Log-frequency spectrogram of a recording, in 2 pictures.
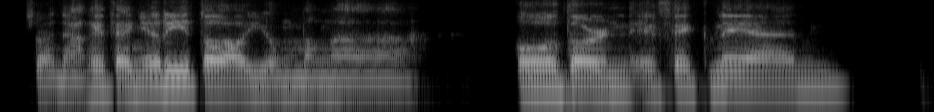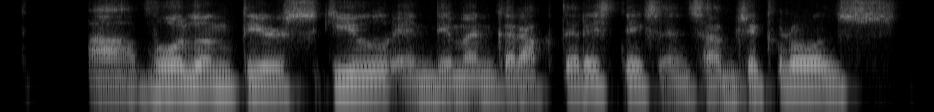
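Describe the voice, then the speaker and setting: A man's voice: medium pitch, darkish tone, dry recording. A man giving an online graduate class lecture, explaining patiently and constantly checking in with his students through tag questions. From Philippines. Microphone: computer mic in a video call.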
